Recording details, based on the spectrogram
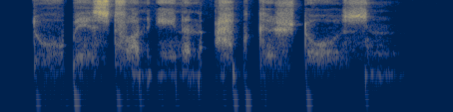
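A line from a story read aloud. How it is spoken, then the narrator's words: Whispering sea spirit. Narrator (German): flüsterte der Geist des Meeres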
